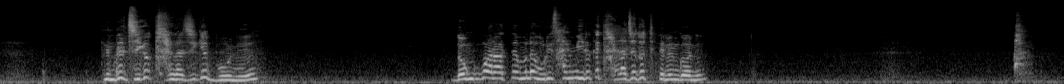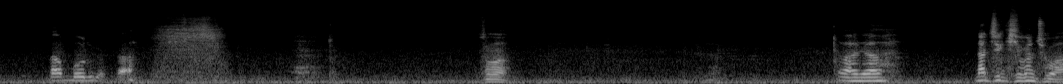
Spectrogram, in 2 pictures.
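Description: A young man speaks quietly and earnestly, close by.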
